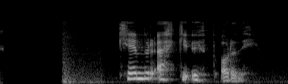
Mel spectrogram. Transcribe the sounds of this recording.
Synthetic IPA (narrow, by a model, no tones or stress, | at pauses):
cʰɛːmʏɾɛhcɪʔʏhpɔɾðɪ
